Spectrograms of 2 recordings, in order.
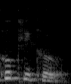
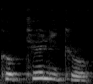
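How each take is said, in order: First: The middle E vowel is dropped entirely. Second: The middle E vowel is clearly pronounced. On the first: The speaker calls it right. "I'm saying coquelicot. We kind of eat the E" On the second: The speaker calls it wrong. "I'm not saying coquelicot"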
